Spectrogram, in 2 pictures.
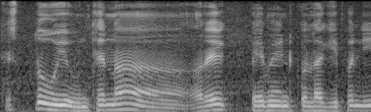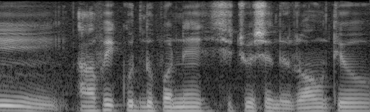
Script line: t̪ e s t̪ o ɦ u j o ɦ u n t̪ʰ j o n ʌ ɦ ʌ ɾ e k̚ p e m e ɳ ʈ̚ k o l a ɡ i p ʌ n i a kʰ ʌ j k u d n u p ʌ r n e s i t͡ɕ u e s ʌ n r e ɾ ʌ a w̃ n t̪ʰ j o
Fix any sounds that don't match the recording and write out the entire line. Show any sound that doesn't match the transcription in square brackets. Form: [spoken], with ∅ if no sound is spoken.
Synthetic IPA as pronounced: t̪ e s t̪ o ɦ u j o ɦ u n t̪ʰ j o n ʌ ɦ ʌ ɾ e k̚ p e m e ɳ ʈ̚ k o l a ɡ i p ʌ n i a [pʰ] ʌ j k u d n u p ʌ r n e s i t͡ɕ u e s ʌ n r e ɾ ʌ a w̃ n t̪ʰ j o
